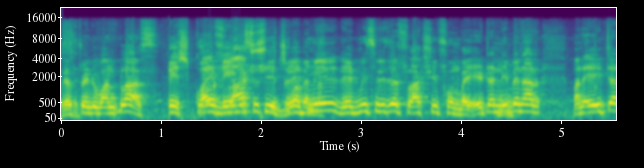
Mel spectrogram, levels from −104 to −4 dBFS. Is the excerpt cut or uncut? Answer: cut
